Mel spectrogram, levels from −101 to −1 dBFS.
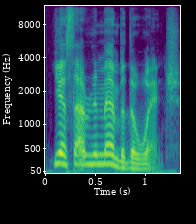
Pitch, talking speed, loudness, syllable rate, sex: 155 Hz, 220 wpm, -19 LUFS, 5.8 syllables/s, male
